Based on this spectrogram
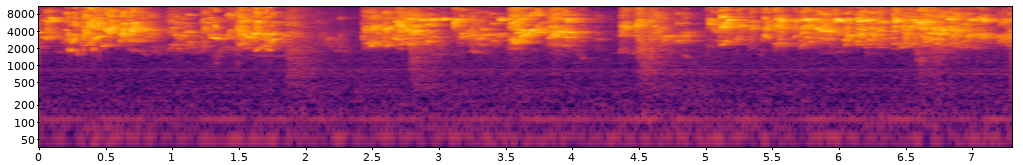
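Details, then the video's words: Lovebirds of rosy-faced and Fischer's kinds chattering, with rough, squawky bursts of high twitters broken by several short silences. "تغريد ولا أروع | روز و فيشر غندور بصوت ساحر وممتع"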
